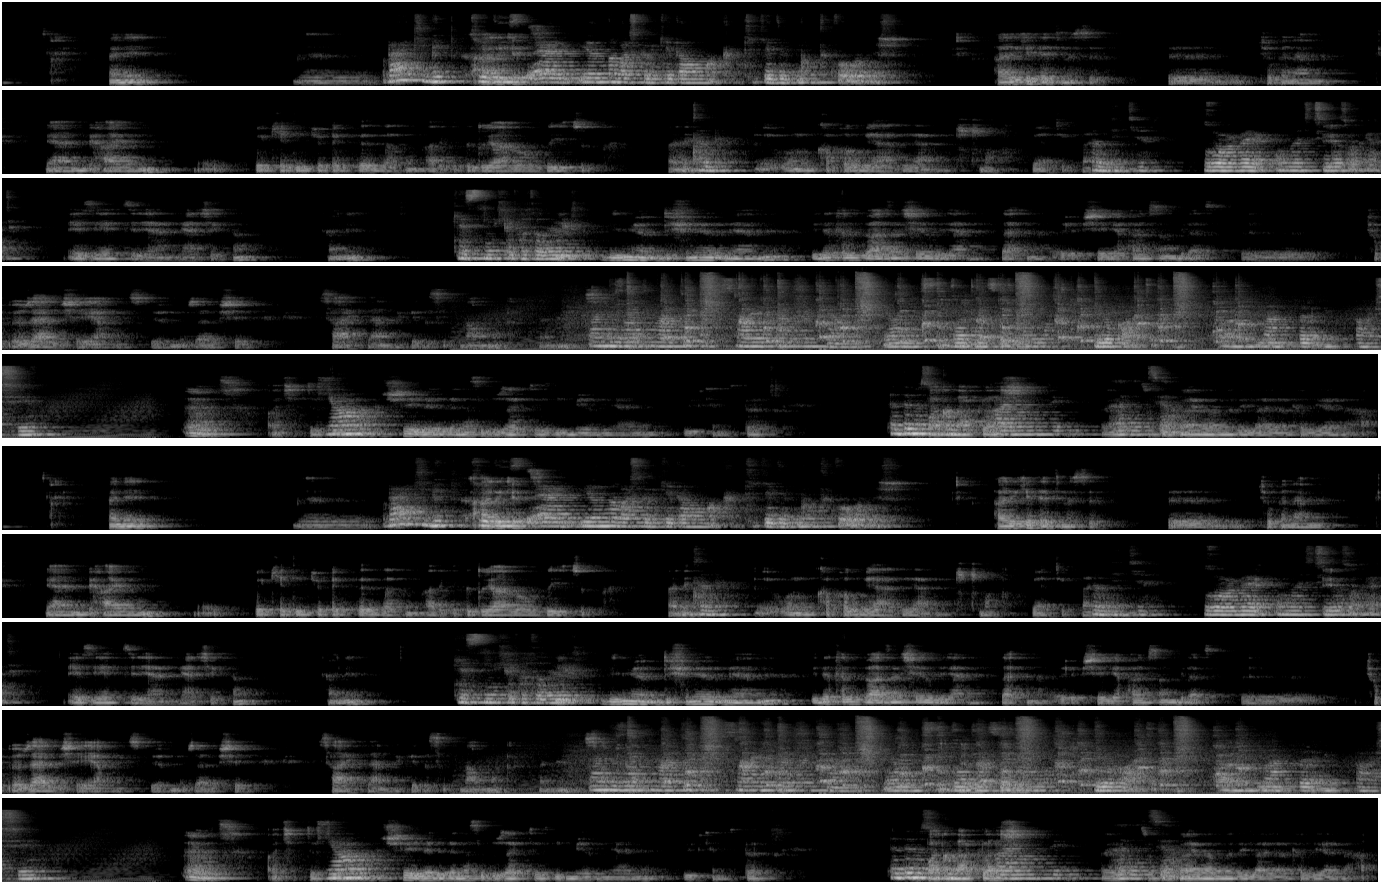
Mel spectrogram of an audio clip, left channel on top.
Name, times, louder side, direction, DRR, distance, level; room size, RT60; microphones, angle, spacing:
voice 1, 1.1-1.6 2.9-3.7 4.5-5.4 9.9-11.0 11.7-13.2 14.2-15.3 15.8-16.0 16.3-19.6 20.5-20.8 21.3-23.7 24.1-25.1 26.3-26.4 27.0-27.1 28.2-30.0 30.8-31.2 33.1-39.7 40.0-40.7 41.2-43.8 44.2-46.4 46.7-47.8 50.9-51.7 52.0-52.2 53.5-54.7 57.0-61.7 62.0-62.7 64.2-65.5 66.1-68.8, right 2 dB, 25° right, 2 dB, 0.4 m, -33 dB
voice 2, 3.8-4.4 4.8-9.0 20.7-21.1 24.7-25.2 25.8-27.6 32.1-33.3 47.2-49.9 50.2-51.2 51.5-52.9 53.9-54.5 54.9-55.5 58.4-58.8 64.0-64.7 65.1-65.5 65.8-66.0 66.2-67.0, equal, 55° left, -5 dB, 1.1 m, -27 dB
sound 1, 45.8-56.7, left 2 dB, 80° left, 0.7 m, -50 dB
sound 2, 47.0-54.1, left 1 dB, 35° left, 1.2 m, -33 dB
4.3 x 2.2 x 3.8 m, 0.94 s
head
